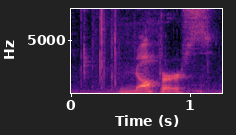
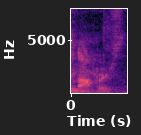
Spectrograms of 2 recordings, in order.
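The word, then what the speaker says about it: Knoppers: delicious though okay this knockers do you not pronounce the k in german no i don't think you do okay so still knockers nope but it's crispy hazelnut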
